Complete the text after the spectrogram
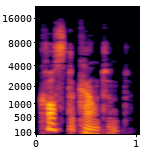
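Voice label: "cost accountant", British English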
